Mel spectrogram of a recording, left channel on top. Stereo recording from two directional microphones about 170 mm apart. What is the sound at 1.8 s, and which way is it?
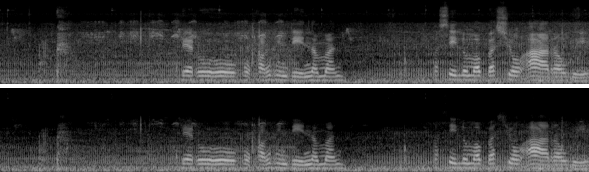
Speech, 20° left (ahead or behind).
